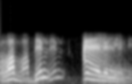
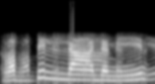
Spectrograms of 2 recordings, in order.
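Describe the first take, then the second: First: A slight break separates the words, single L. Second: The words run together with a doubled L. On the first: The speaker calls it right. "ഇവിടെ അല്പം മുറിച്ചുകൊണ്ട് ഓതുകയാണെങ്കിൽ ആ പ്രശ്നം വരുന്നില്ല" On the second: The speaker calls it wrong. "റബ്ബില്ലാലമീൻ എന്ന് സാധാരണ ഓതാറുണ്ട്"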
